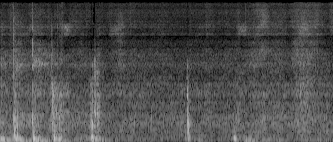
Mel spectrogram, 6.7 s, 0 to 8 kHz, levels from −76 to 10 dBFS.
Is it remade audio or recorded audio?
remade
